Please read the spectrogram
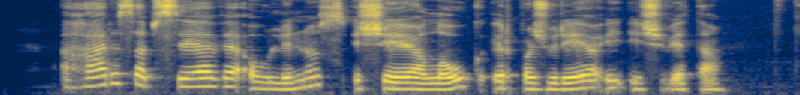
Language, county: Lithuanian, Alytus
